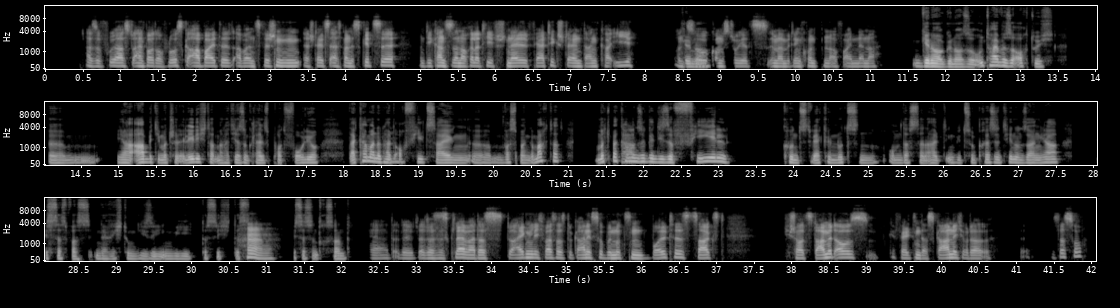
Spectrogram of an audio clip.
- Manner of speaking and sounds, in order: chuckle
- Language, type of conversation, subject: German, podcast, Welche Rolle spielen Fehler in deinem Lernprozess?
